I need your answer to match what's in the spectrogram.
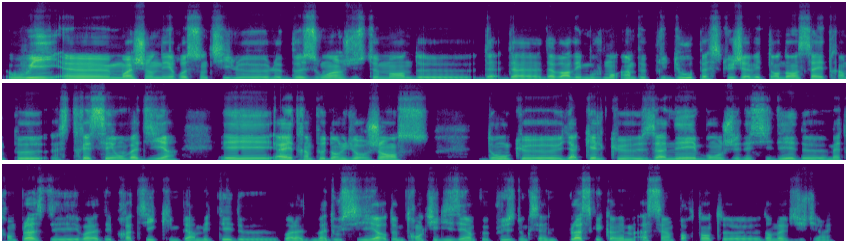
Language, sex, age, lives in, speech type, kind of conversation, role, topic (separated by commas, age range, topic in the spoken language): French, male, 30-34, France, conversation, podcast, guest, Quelle place accordes-tu au mouvement doux, comme le yoga ou la marche ?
